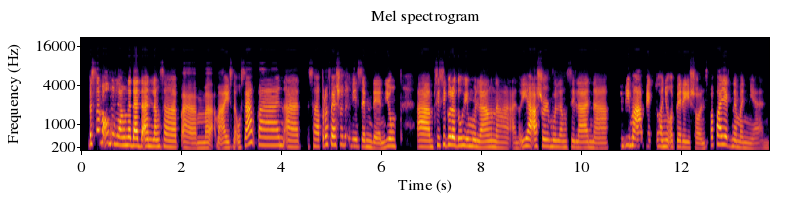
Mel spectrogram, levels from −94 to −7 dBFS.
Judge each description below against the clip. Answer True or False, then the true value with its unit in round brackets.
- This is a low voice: False (225 Hz)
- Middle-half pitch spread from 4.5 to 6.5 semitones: True (5.0 semitones)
